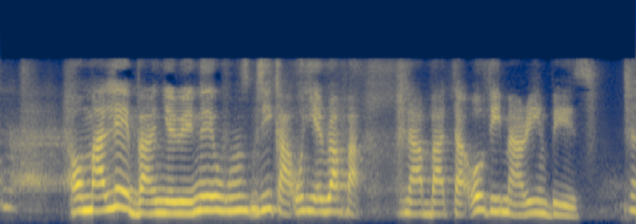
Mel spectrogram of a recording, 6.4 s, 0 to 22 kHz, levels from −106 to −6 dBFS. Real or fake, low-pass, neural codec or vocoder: fake; 7.2 kHz; codec, 24 kHz, 0.5 kbps, DualCodec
